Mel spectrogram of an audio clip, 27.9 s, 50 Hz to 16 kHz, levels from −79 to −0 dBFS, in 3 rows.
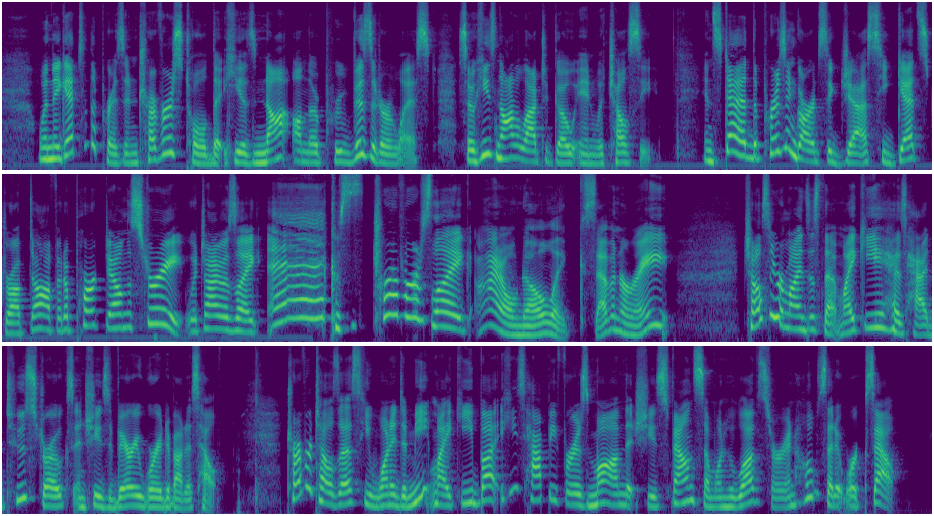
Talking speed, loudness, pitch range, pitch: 215 wpm, -21 LUFS, 170-275 Hz, 210 Hz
